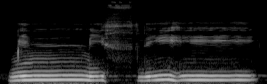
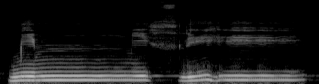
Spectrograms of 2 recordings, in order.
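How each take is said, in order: First: The n is pronounced clearly. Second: The n merges with a held nasal hum. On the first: The speaker calls it wrong. "Un autre exemple de- d'erreur est de prononcer an-noun" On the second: The speaker calls it right. "la prononciation correcte est"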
